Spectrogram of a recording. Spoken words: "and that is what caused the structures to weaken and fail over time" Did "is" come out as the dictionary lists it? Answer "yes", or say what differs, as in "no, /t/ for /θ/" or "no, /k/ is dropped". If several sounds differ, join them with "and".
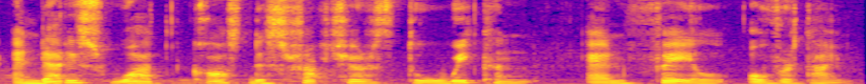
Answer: no, /s/ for /z/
